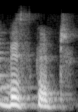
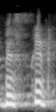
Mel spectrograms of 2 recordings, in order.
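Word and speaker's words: biscuit: इसके एग्जांपल्स देखते हैं वर्ड है बिस्किट तो इसे बिस्किट पढ़ते हैं बिस्कुट नहीं पढ़ते हैं ठीक है क्या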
